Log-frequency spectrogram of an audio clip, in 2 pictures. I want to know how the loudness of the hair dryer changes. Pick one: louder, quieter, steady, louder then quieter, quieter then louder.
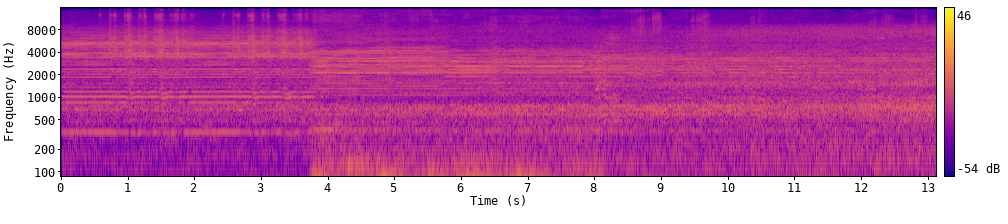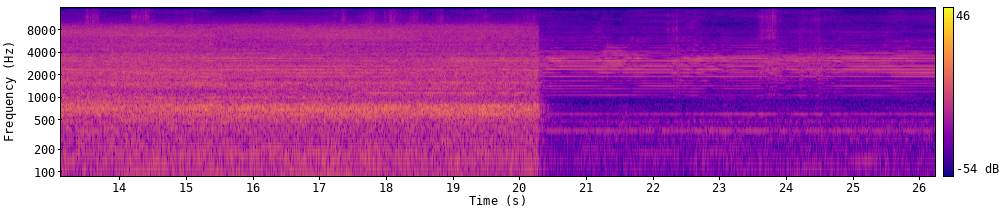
louder.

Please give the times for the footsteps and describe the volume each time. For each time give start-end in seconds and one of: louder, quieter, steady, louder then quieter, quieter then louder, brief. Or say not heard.
not heard.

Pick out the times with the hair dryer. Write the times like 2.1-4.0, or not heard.
0.0-20.3.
